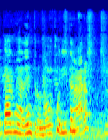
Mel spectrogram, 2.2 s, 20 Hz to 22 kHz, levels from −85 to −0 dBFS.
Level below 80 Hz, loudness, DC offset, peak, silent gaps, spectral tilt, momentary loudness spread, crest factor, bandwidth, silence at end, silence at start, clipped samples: -48 dBFS; -21 LUFS; under 0.1%; -4 dBFS; none; -5.5 dB/octave; 7 LU; 16 dB; 16 kHz; 0 s; 0 s; under 0.1%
